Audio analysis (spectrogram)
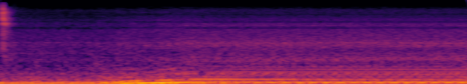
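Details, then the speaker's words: Construction machine diesel after the newly fitted rail relief valve was pulled and refitted: quick throttle blip climbing to a steady, even drone, no knocks; tons of power though check engine light still on. "I've put it back in and it's working a treat look got tons of power"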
